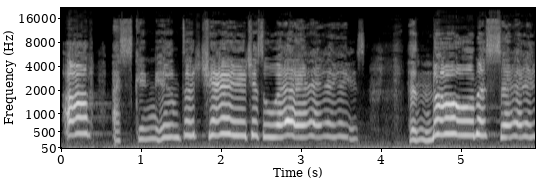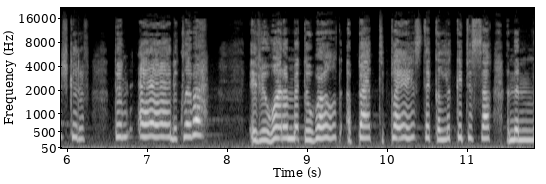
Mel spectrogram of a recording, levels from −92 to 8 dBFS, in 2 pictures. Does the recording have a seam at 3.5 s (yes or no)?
no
